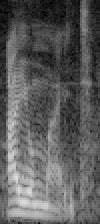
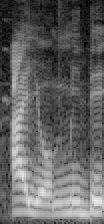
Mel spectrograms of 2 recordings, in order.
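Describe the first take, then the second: First: The last syllable starts with a t sound. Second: The last syllable starts with a d sound. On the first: The speaker calls it wrong. "it's not Ayomite" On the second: The speaker calls it right. "it's Ayomide"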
